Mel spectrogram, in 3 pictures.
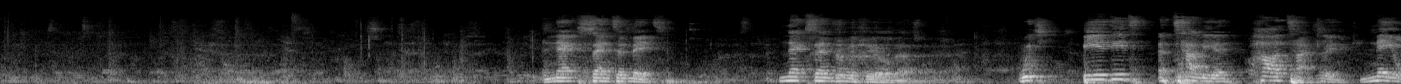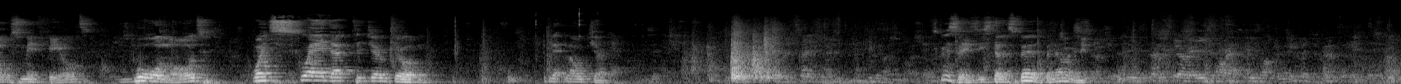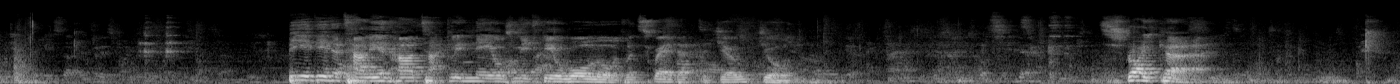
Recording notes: Live at Little Man Coffee. Our 4th live show of the year and our third football quiz in aid of The Wallich from Little Man Coffee in Cardiff.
